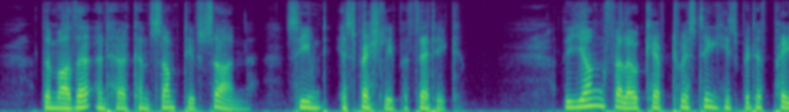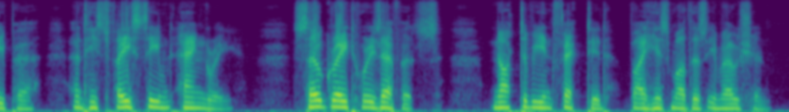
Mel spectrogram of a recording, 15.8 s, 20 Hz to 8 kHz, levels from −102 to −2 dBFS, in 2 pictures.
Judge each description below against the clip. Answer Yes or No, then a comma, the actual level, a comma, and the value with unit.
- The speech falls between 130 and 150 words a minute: Yes, slow, 135 wpm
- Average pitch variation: Yes, average, 3.8 semitones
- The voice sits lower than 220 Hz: Yes, medium, 140 Hz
